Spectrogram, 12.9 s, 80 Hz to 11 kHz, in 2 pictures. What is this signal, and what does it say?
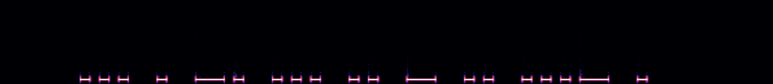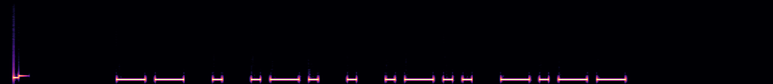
Morse code, heard as a keyed tone, about 15 wpm, 700 Hz. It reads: SENSITIVE MERELY
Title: Sentences from Top 1400 Words - New Word Drill - 15wpm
